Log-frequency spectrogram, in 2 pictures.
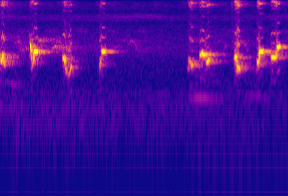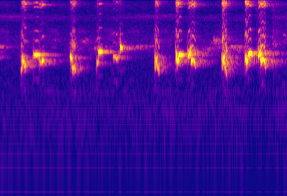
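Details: Sooty-headed bulbul played to get young birds singing: a few whistled notes, a short pause, then a lively series of liquid slurred phrases with a faint low hum behind.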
